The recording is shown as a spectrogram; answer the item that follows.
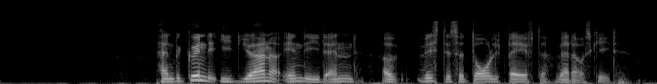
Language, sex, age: Danish, male, 22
